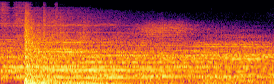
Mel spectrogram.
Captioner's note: thunder booms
